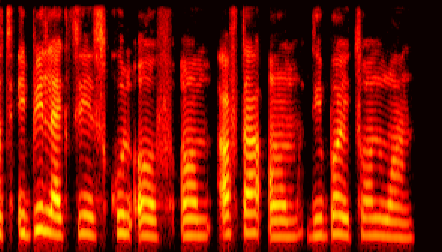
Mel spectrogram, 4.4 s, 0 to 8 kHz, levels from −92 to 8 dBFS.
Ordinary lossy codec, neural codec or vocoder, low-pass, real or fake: none; codec, 16 kHz, 8 kbps, FunCodec, trained on Chinese and English, 25 frames a second; 7.2 kHz; fake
